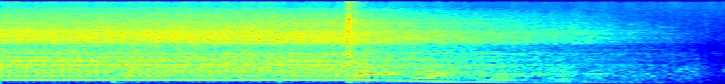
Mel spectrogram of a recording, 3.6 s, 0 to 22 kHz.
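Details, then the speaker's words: 1987 Renault 25 V6 Turbo started completely cold after a contact-cleaner spraying attempt: steady fast idle that never settles, then shut off and winding down; idle still too high, the fix made no difference. "That's a high idle still."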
